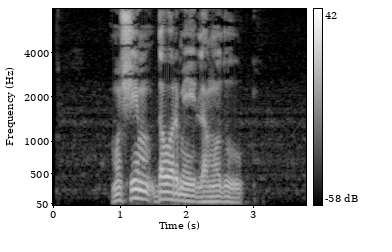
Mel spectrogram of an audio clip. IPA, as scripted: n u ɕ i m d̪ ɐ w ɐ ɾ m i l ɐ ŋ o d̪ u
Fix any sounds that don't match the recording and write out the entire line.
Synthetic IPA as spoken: m u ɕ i m d̪ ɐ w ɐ ɾ m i l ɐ ŋ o d̪ u

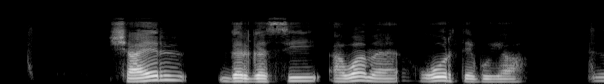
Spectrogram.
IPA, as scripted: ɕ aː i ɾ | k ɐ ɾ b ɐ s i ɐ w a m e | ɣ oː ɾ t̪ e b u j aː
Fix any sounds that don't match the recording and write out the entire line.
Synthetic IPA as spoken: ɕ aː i ɾ | ɡ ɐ ɾ ɡ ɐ s i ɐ w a m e | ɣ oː ɾ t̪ e b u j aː

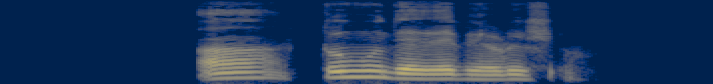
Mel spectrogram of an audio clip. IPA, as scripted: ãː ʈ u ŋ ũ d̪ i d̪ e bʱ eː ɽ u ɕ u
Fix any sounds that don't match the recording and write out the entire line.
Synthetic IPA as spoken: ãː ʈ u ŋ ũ d̪ e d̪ e bʱ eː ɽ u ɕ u

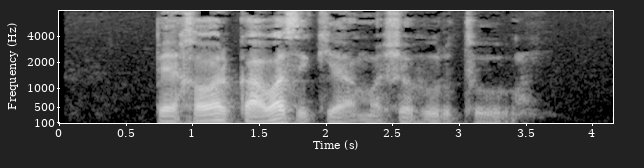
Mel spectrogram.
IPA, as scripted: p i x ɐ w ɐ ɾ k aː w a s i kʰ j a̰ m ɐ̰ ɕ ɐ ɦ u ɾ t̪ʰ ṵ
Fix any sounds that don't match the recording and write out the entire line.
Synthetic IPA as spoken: p e x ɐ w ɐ ɾ k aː w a s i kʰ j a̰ m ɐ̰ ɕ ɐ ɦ u ɾ t̪ʰ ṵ

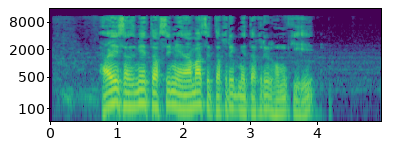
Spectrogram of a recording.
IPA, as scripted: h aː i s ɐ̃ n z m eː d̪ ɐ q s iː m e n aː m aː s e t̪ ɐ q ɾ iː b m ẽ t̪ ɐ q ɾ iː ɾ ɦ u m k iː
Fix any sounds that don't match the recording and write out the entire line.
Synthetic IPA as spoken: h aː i s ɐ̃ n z m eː t̪ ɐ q s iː m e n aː m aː s e t̪ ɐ q ɾ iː b m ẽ t̪ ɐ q ɾ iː ɾ ɦ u m k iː

